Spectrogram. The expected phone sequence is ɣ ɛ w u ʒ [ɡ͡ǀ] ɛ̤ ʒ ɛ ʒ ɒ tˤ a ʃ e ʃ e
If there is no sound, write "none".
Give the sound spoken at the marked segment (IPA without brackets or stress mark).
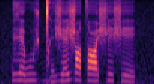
ɡ͡ǀ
